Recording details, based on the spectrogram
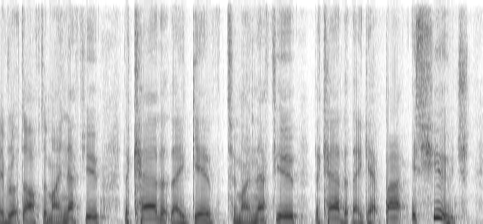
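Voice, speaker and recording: An unremarkable speaking voice, this man's medium pitch comes at a fairly slow pace with ordinary pitch variation and very even loudness, on a very clean recording with a silent background. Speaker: political commentator. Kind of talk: panel discussion. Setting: studio.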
